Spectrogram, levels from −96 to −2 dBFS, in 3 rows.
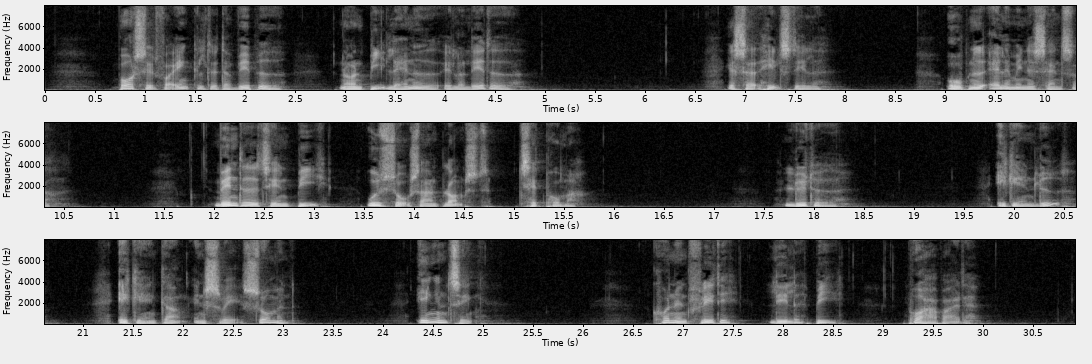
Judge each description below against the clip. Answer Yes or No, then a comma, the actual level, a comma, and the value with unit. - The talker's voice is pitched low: Yes, low, 115 Hz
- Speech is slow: Yes, slow, 90 wpm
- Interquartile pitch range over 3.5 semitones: Yes, average, 5.2 semitones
